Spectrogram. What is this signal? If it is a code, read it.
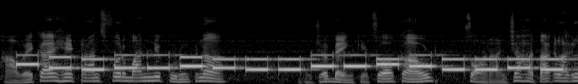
DTMF, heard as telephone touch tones, dialled by machine, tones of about 220 ms, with room echo and speech in Goan Konkani. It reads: #5166841199*91141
